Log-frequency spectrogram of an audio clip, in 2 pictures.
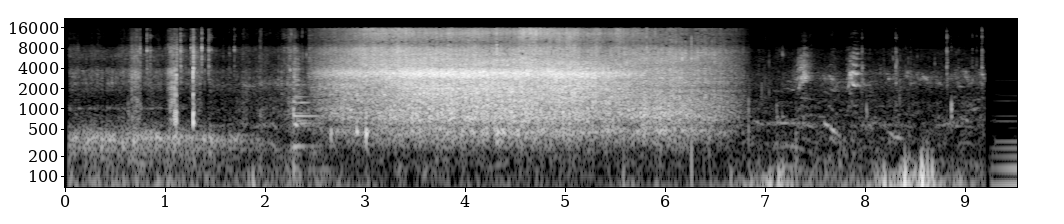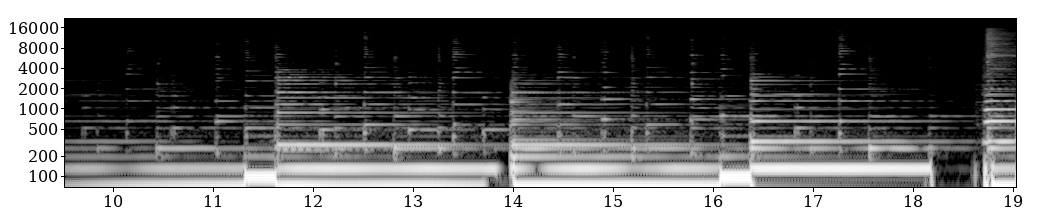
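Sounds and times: spatula scraping wok: 2.2s - 6.8s
vegetables sizzling in wok: 2.2s - 6.8s.

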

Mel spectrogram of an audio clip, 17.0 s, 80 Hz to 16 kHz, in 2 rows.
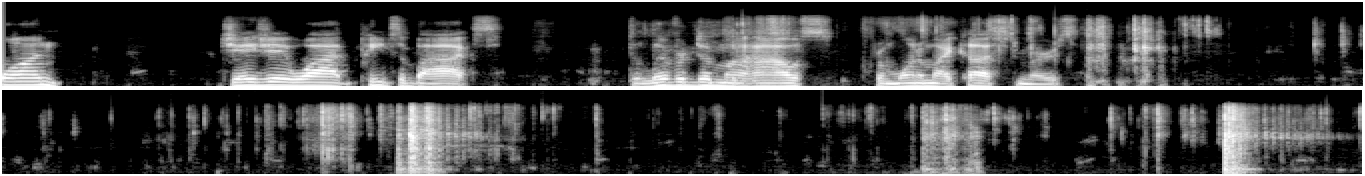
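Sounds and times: foil pack crinkling: 4.4s - 7.6s, 8.7s - 17.0s
foil pack rustling: 4.5s - 6.8s, 9.5s - 12.2s.

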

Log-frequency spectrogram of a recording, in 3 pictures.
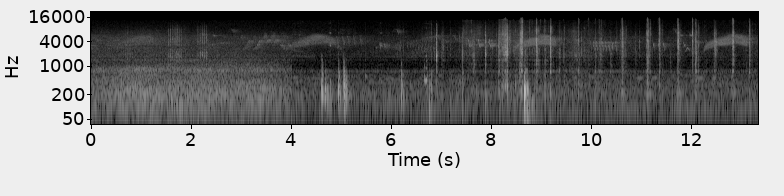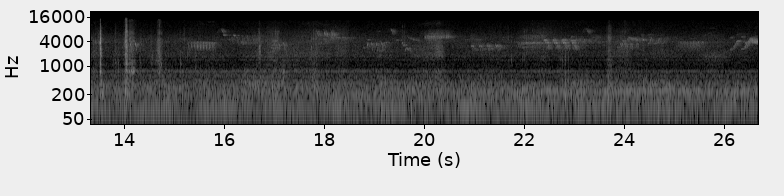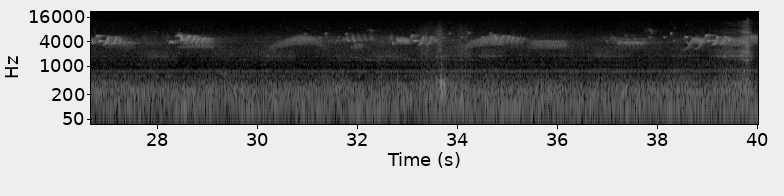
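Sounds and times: birds chirping: 0.0s - 29.3s, 30.1s - 40.0s
cat claws scratching wood: 6.7s - 14.8s.

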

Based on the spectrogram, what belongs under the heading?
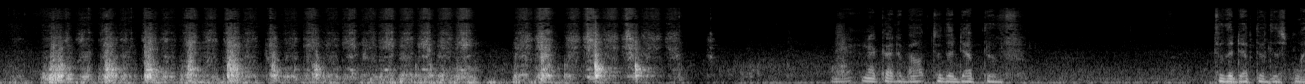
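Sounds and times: hand saw cutting wood: 0.1s - 7.2s.

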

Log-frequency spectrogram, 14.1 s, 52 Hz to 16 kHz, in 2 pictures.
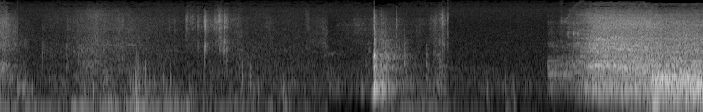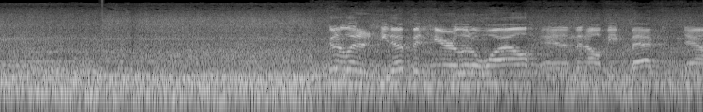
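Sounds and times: heater fan and burner roar: 5.6s - 14.0s.

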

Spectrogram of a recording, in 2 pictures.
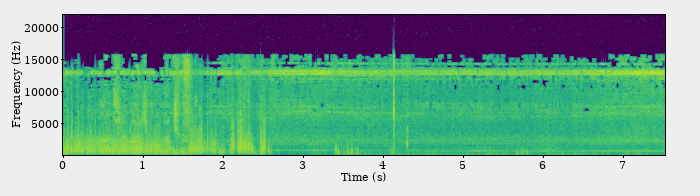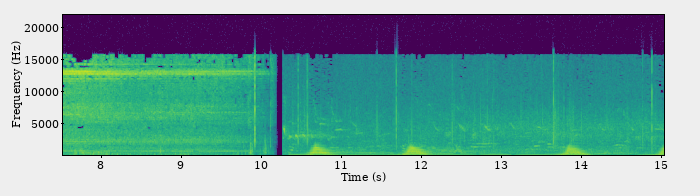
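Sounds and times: electric motors whining: 1.7s - 10.1s.

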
